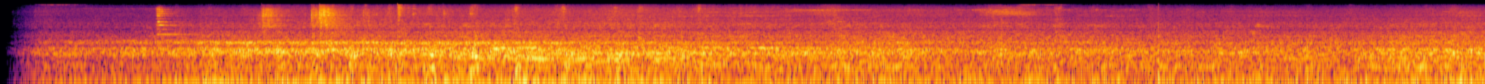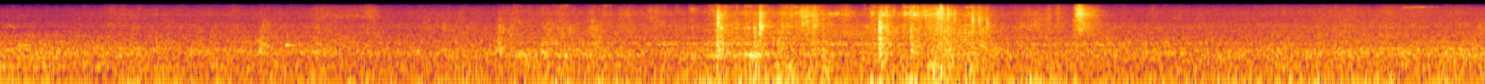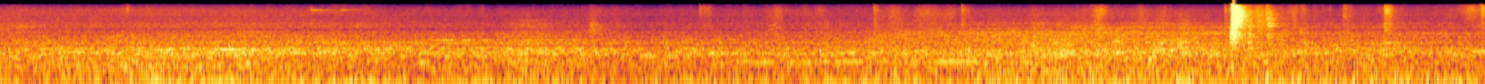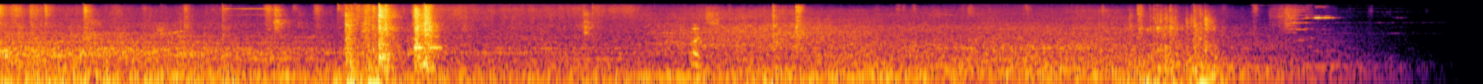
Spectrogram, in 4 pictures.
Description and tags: Trams in melbourne
A field recording of a tram intersection.
street, city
